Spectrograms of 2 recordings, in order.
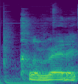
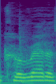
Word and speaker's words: Coretta: audio i understand what claretta king felt like he said claretta king as in coretta scott king the wife of martin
